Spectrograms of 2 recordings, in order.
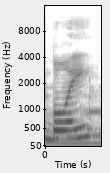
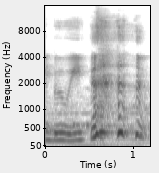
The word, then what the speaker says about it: buoy: Oh, see I say buoy. Boy. Boy. It's a boy. I don't know. I pronounce it buoy, too. Both are correct.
